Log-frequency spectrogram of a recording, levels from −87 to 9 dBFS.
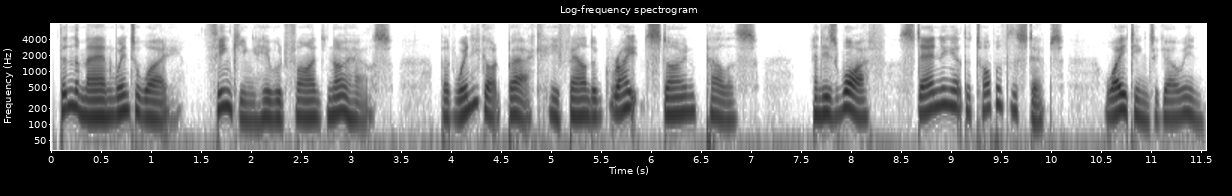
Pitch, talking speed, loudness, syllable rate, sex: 160 Hz, 185 wpm, -18 LUFS, 4.6 syllables/s, male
